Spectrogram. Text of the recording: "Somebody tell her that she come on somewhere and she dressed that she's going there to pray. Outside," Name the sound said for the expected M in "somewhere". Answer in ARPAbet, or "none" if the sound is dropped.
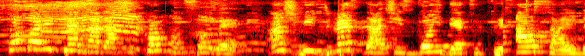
none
